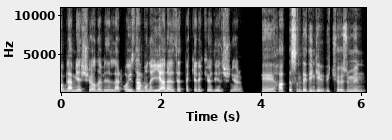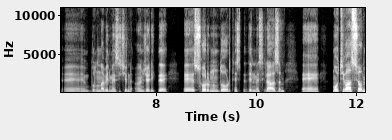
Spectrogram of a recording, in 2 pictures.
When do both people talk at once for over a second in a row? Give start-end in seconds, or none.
none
